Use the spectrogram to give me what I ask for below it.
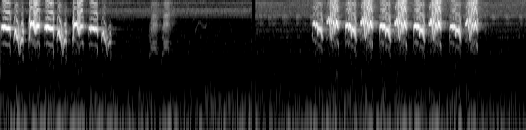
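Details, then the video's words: Sooty-headed bulbul lure call from the wild, used to trap birds: a quick series of repeated warbled chirps, a soft pause with faint notes, then another fast run of about eight chirps. "SUARA pikat kutilang gacor asli alam liar"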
